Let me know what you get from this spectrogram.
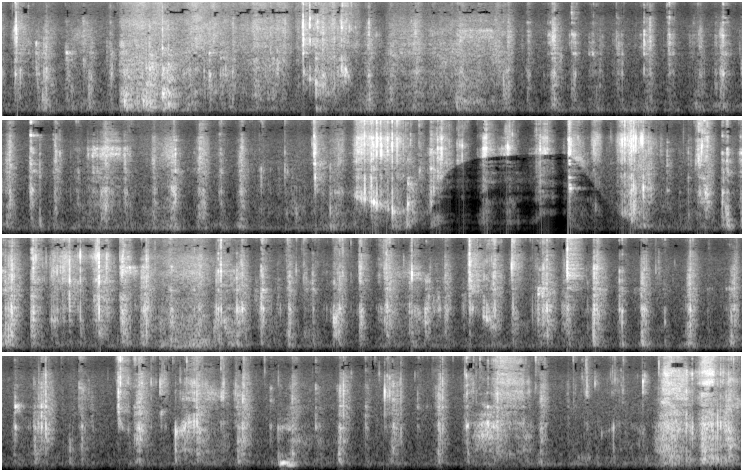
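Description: Close-miked eating: crunching raw vegetables such as round Thai eggplant and chewing mouthfuls of spicy noodle salad, as a dense run of small crisp clicks and crunches. It stops briefly about twelve seconds in.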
